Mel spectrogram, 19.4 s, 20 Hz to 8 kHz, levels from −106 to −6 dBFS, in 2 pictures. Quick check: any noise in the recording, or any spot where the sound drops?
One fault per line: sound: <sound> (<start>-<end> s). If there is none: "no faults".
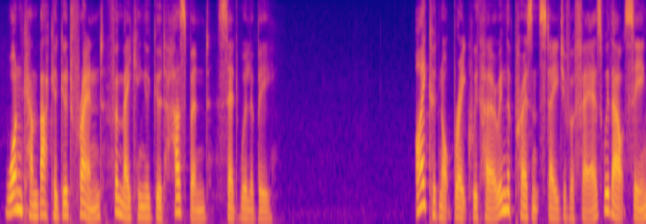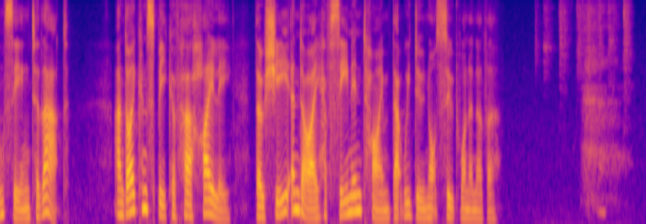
sound: sigh (17.7-19.2 s)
